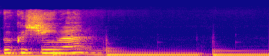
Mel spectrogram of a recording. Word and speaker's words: Fukushima: Here, in Fukushima, it rhymes with Hiroshima.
